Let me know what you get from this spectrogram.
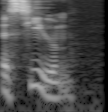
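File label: "assume", British English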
